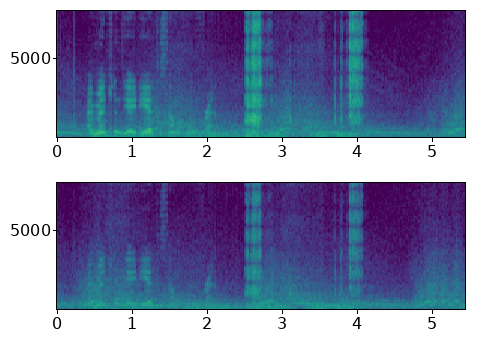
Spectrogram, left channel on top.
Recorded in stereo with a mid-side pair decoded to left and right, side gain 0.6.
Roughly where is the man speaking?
Ahead left.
